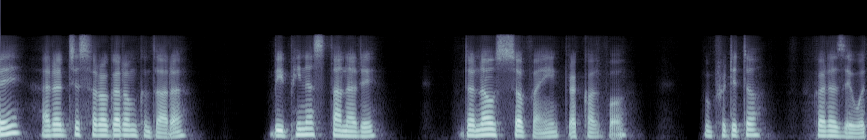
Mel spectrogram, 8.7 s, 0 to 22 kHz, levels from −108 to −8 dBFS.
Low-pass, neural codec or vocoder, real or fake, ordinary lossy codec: none; codec, 16 kHz, 0.2 kbps, FocalCodec; fake; none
